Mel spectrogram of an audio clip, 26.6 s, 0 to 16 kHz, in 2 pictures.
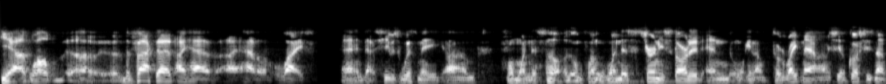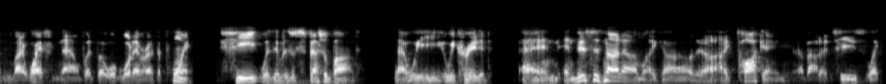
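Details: Man who had a massive stroke at age 41 causing global aphasia with loss of speech and comprehension; thirteen years later still needs more time to process sentences and find words; residual aphasia after stroke.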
